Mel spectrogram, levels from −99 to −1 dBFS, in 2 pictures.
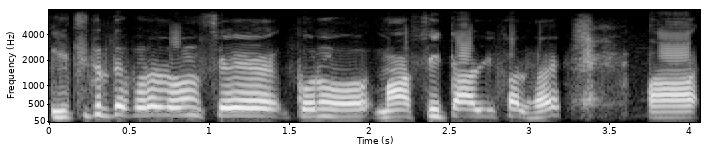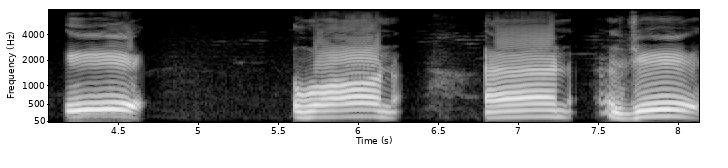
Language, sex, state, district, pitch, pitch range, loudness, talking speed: Maithili, male, Bihar, Samastipur, 175 Hz, 160-190 Hz, -13 LUFS, 105 wpm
